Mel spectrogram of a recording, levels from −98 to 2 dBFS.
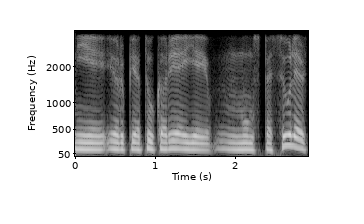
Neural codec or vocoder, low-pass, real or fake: codec, 16 kHz in and 24 kHz out, 0.9 kbps, LongCat-Audio-Codec, four codebook decoder; 3.6 kHz; fake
